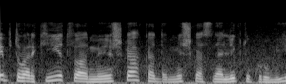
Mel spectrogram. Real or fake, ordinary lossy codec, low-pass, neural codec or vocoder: real; Opus, 64 kbps; 7.2 kHz; none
